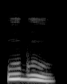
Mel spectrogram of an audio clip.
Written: ಊಗು

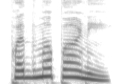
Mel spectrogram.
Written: ಪದ್ಮಪಾಣಿ

